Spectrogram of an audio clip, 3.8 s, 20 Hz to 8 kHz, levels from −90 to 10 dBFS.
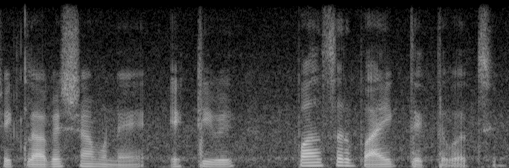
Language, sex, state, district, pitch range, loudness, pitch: Bengali, male, West Bengal, Cooch Behar, 100-120 Hz, -22 LUFS, 110 Hz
